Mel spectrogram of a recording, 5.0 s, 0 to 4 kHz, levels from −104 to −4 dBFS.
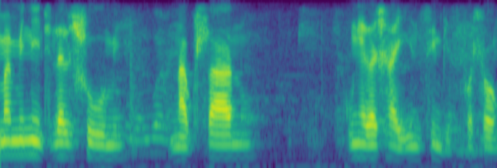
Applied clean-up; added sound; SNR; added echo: none; none; none; none.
